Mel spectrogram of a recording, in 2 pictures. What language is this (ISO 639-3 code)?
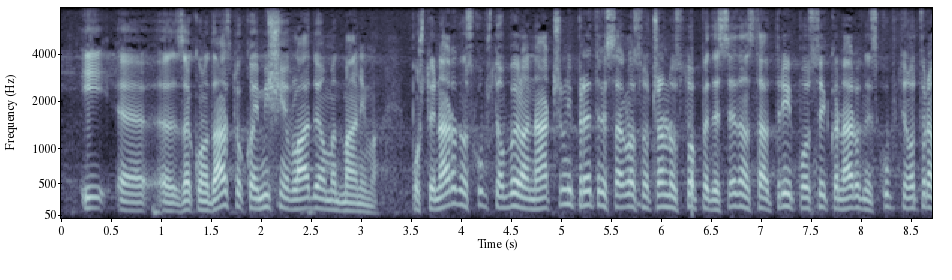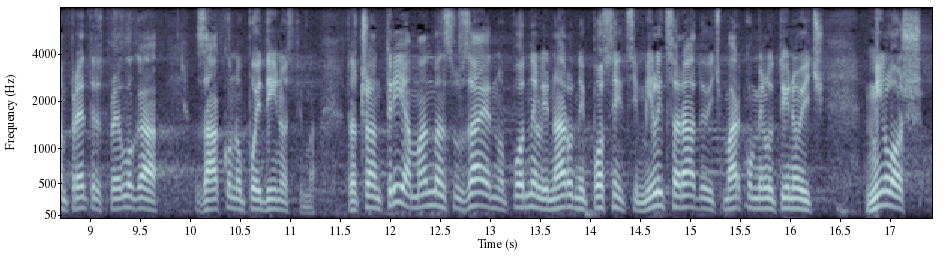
srp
